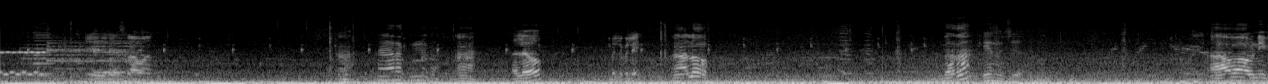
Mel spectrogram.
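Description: Steady low rumble of a Renault car's engine and tyres, heard inside the cabin while driving in traffic. Short stretches of voice come over it every second or two.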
